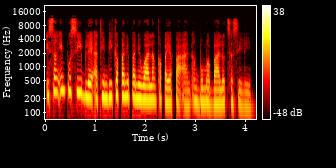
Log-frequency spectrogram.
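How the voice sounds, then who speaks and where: A woman's voice: mid-range voice, very animated, quick pace, warm tone, no echo, studio quality. A woman with a Filipino accent reading a scripted dramatic story as its narrator.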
